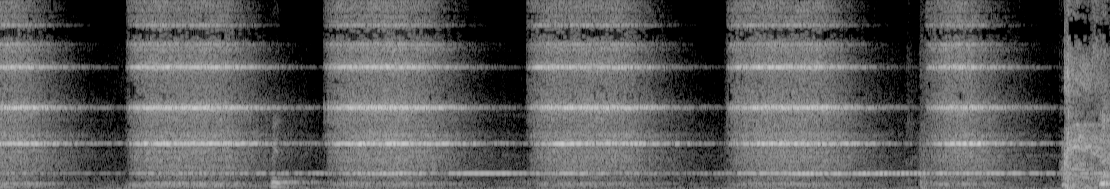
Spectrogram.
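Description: An electronic ringing tone with several pitches, sounding in pulses about a second and a half long, repeating every two seconds, over a steady single beep-like tone.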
